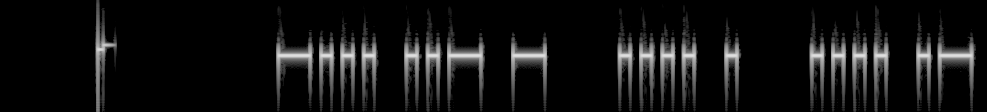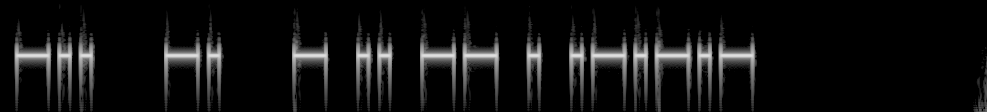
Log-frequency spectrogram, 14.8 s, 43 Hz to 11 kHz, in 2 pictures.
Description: Morse code, heard as a keyed tone, about 15 wpm, 700 Hz. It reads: BUT HE HAD N TIME.
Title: Sentences from Top 100 Words and Abbreviations 15wpm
